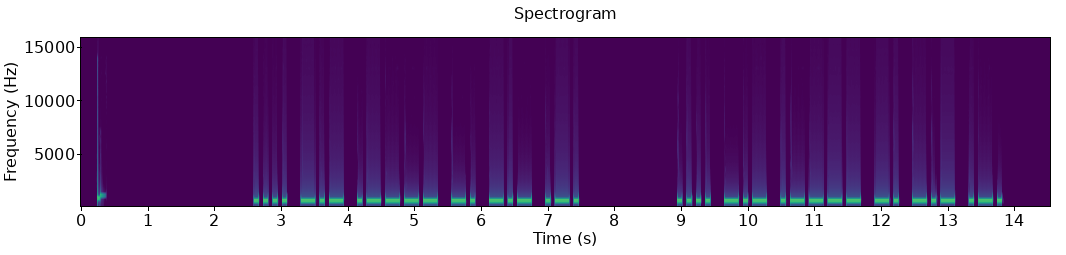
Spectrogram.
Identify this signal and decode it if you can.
Morse code, heard as a keyed tone, about 17 wpm, 700 Hz. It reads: HK1NKR HK1NKR
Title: DXCC-100 Call Signs - 6 Characters - Repeated 2x - 17wpm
